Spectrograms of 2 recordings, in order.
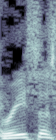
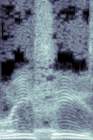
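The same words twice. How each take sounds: First: It is said like the monkey name rhesus. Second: It is said the common everyday way. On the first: "like the monkey" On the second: "like most of us say"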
